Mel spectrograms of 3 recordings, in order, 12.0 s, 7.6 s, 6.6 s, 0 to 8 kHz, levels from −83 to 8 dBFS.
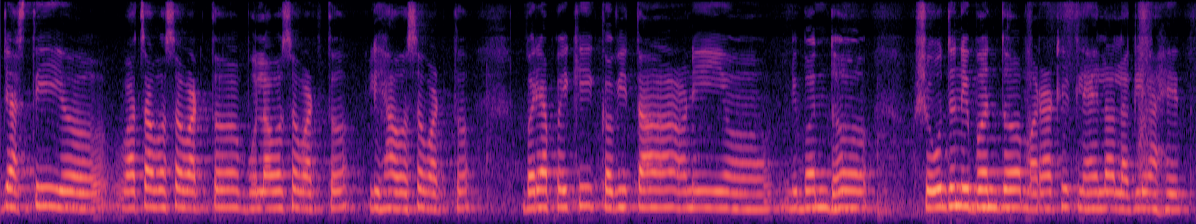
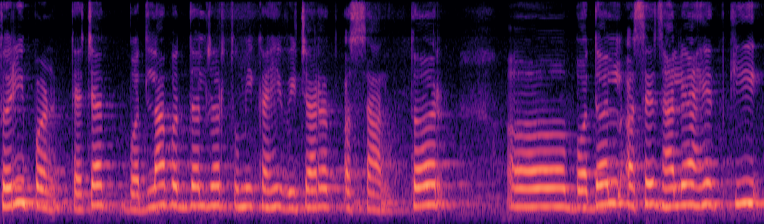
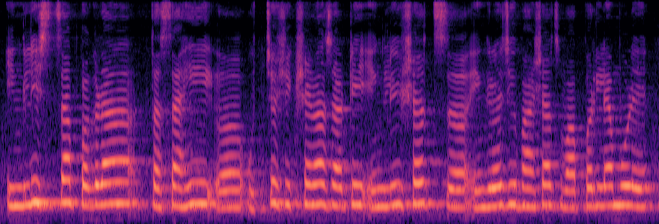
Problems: none marked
